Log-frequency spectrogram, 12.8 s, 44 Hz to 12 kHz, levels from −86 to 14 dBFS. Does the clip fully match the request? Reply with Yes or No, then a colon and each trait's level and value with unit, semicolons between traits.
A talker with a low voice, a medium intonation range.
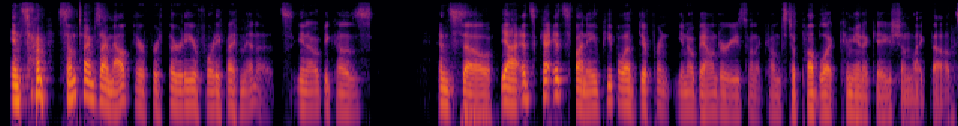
Yes: low, 105 Hz; average, 4.6 semitones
